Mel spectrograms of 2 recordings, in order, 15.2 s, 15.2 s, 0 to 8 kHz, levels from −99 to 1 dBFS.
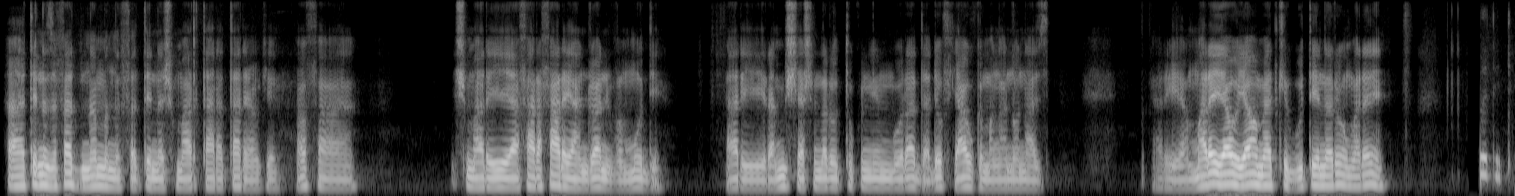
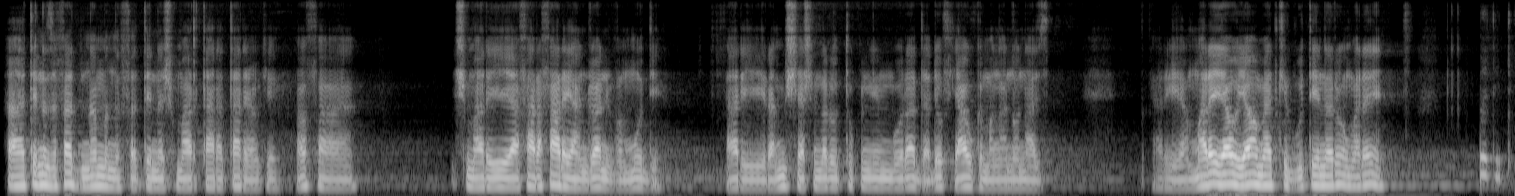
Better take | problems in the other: first | room echo; dies away in 1.3 s

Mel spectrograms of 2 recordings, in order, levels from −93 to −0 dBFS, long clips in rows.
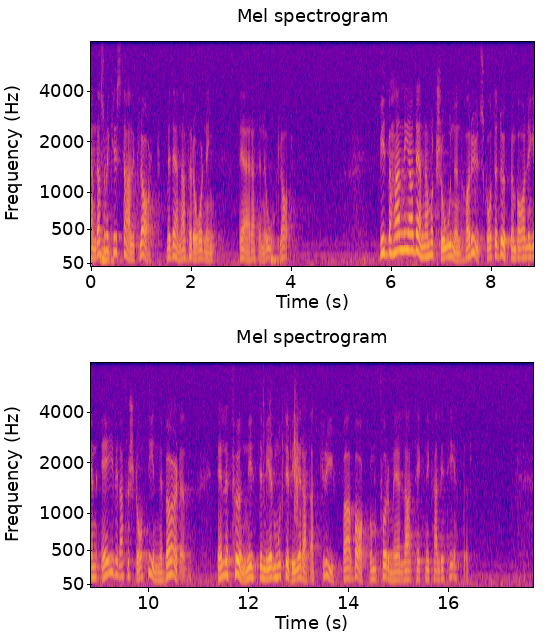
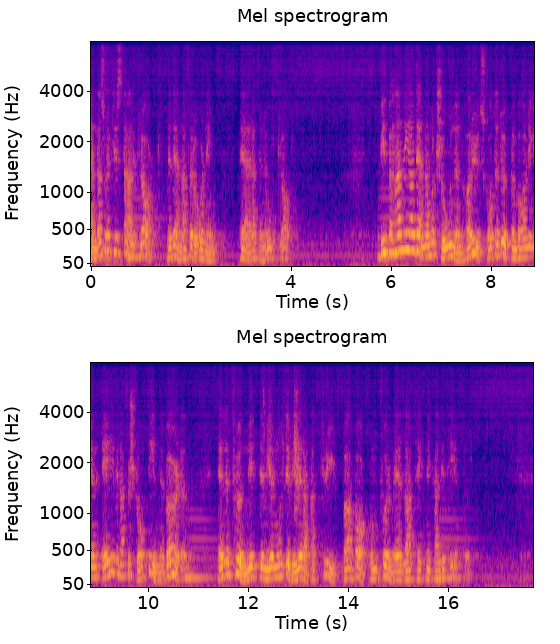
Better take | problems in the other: first | noise reduction (neural separator model SepFormer DNS4)

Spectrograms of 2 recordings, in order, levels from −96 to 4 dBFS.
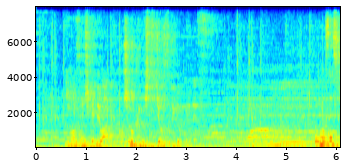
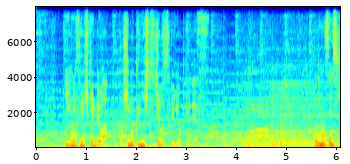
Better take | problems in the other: second | background sound (Camera); 19 dB below the speech // room echo; dies away in 1.2 s

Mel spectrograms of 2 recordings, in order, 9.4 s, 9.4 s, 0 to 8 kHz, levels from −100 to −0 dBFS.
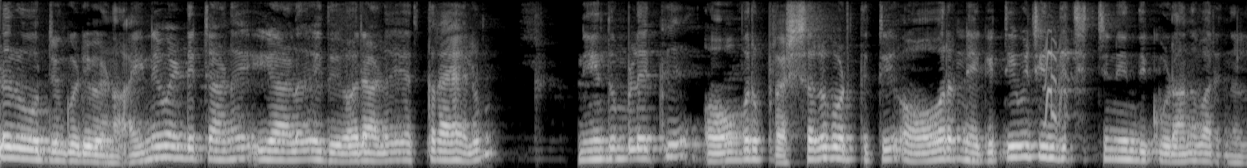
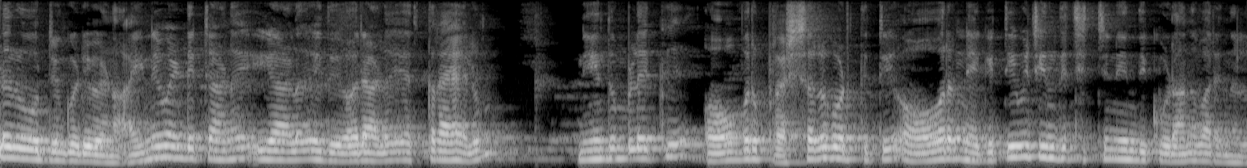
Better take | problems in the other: second | noise reduction (neural mask model RNNoise)

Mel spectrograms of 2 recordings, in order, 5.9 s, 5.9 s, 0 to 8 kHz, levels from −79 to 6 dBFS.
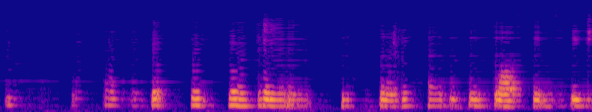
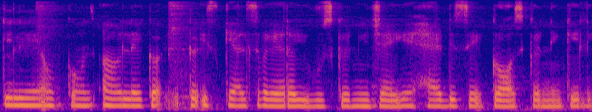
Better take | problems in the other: second | noise reduction (neural mask model DeepFilterNet 3)

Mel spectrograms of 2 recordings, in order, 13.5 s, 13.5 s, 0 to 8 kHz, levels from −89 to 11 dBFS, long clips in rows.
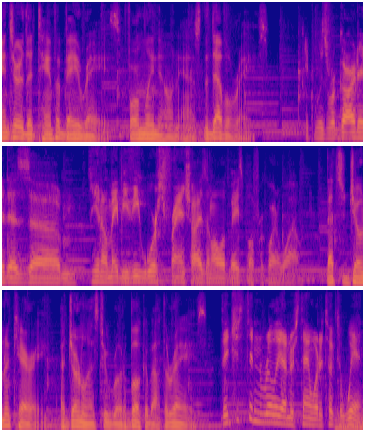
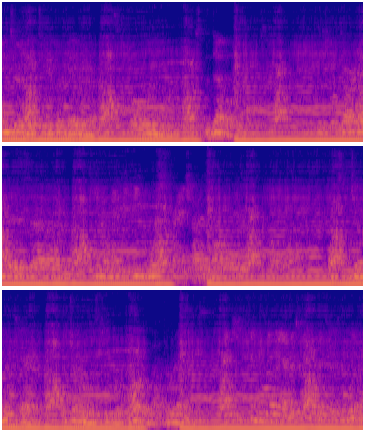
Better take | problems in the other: first | background sound (Musical instrument); 3 dB above the speech // room echo; dies away in 0.9 s

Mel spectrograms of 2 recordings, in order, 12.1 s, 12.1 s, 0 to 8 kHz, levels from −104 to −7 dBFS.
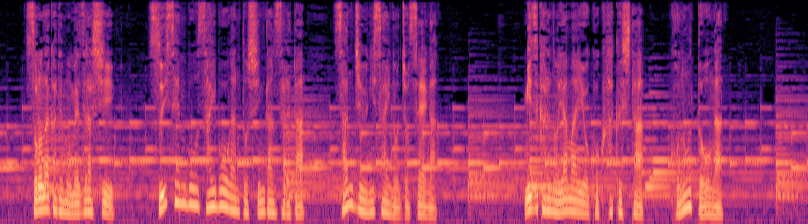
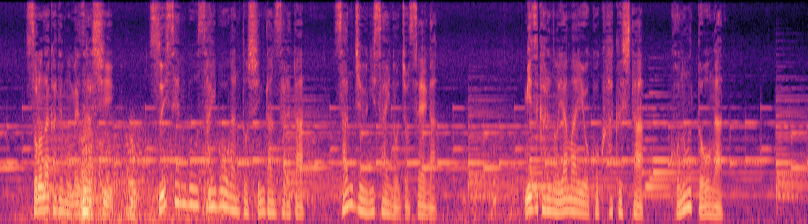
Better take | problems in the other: first | background sound (Thunder); 7 dB below the speech

